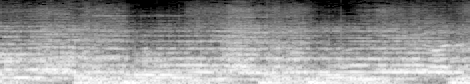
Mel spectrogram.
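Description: A brass marching band playing live: trumpets and other brass holding chords over a sousaphone bass line, with percussion and a steady beat.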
